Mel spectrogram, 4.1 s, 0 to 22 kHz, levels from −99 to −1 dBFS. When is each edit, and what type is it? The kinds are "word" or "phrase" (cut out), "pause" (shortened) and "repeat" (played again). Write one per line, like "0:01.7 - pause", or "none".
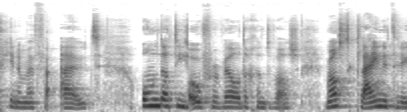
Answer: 0:01.9 - word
